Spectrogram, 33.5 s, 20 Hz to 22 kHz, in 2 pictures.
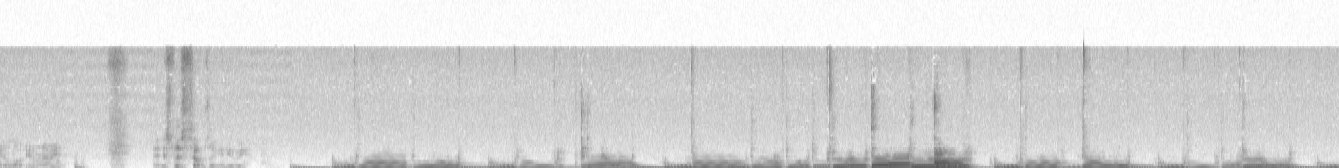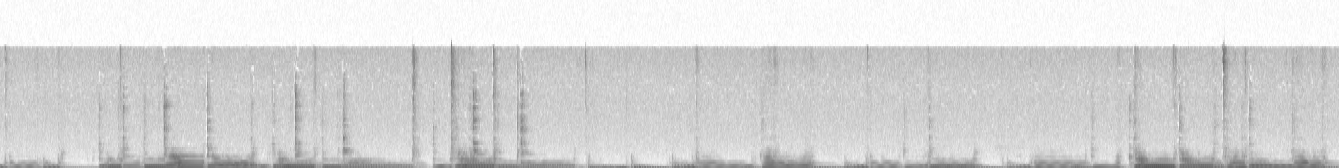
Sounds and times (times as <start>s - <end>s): Bass guitar: 3.6s - 33.4s
Bowed string instrument: 3.6s - 33.4s.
